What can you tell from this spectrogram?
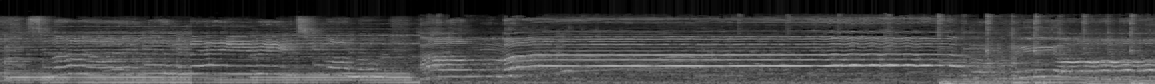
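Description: Female singer with backing music. About five seconds in she holds one long high note for about four seconds, then a low bass part comes in.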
